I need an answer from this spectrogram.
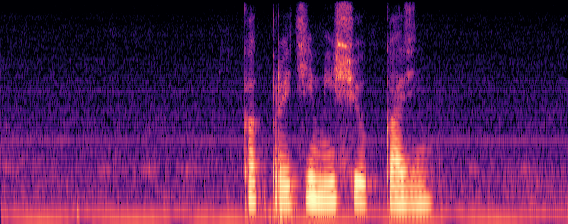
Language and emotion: Russian, neutral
